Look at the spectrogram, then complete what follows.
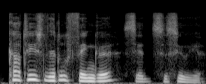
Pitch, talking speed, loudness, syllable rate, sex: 160 Hz, 175 wpm, -17 LUFS, 5.3 syllables/s, male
